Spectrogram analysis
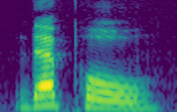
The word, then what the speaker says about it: depot: Then the last one, depot.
